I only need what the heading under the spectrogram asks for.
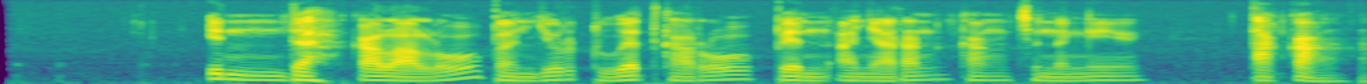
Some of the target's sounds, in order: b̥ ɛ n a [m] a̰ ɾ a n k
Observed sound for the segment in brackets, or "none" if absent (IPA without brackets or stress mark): ɲ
